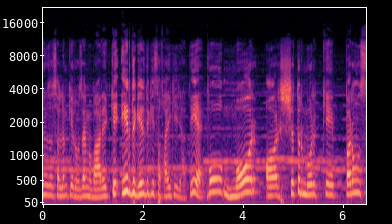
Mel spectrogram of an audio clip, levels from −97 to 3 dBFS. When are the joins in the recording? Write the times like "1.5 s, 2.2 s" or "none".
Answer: 1.3 s, 3.2 s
